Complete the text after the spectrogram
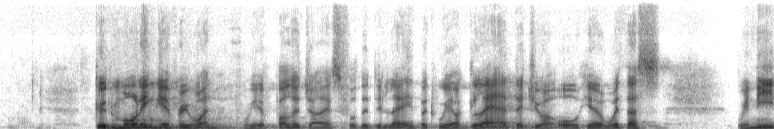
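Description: A man speaks calmly into a microphone over a loudspeaker in a large echoing hall.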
